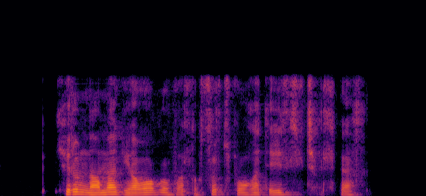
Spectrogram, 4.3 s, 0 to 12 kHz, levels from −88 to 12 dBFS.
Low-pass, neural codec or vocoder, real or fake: 7.2 kHz; codec, 16 kHz, 2 kbps, FunCodec, trained on Chinese and English, 25 frames a second; fake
